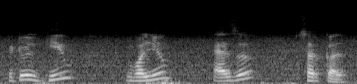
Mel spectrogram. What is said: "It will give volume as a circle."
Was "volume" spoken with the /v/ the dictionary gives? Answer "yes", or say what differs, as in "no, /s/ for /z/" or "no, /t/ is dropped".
yes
